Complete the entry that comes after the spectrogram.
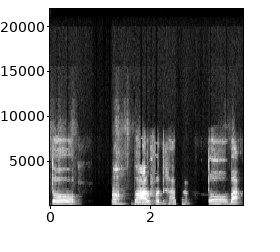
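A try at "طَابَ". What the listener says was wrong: തോന്നാക്കണോ? അത് തോണിന്നുള്ള തോ ആയിപ്പോയി. വായി തുറക്കട്ടെ ഉരുട്ടാതെ. തോബയല്ല താബ. യാ അങ്ങനെ പറ്റ മറ്റേ തോബാന്നായിപ്പോ പെട്ടെന്ന് മനസ്സിലാവും. വേറെന്തോന്നായതുപോലെ തോന്നും. താ ഫത്ഹ മുഫഖമ അലിഫ് മദ് മുഫഖമ എന്നിട്ട് അത് തൊബീയാണോ അല്ലേന്ന് പറയും.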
